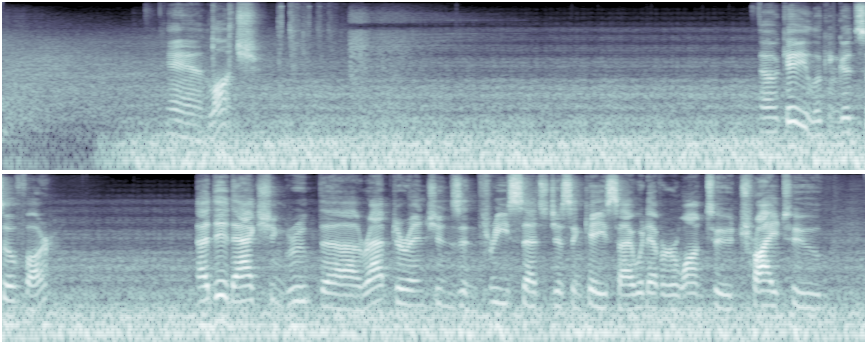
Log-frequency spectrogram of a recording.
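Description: A rocket engine roars steadily with a deep rumble.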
